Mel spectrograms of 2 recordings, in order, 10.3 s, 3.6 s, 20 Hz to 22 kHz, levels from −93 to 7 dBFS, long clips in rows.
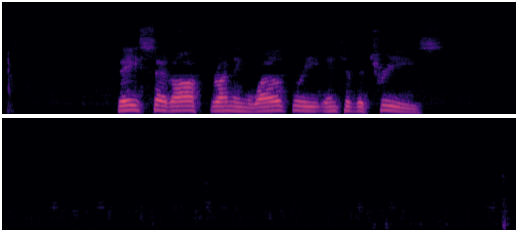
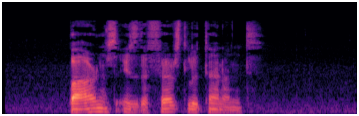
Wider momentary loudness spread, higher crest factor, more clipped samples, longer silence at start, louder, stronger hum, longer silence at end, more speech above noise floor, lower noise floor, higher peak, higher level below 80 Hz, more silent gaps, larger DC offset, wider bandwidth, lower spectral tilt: second, 9 LU vs 20 LU; about the same, 20 dB vs 24 dB; neither; first, 1.15 s vs 0.7 s; second, -41 LUFS vs -26 LUFS; neither; first, 6 s vs 1 s; first, 48 dB vs 34 dB; first, -89 dBFS vs -62 dBFS; second, -26 dBFS vs -4 dBFS; second, -88 dBFS vs -62 dBFS; neither; neither; second, 9 kHz vs 11.5 kHz; first, -9 dB/octave vs -4.5 dB/octave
